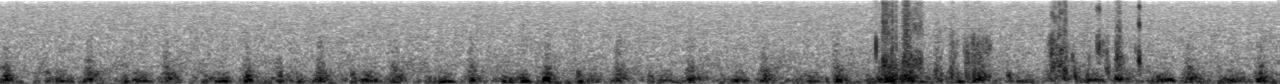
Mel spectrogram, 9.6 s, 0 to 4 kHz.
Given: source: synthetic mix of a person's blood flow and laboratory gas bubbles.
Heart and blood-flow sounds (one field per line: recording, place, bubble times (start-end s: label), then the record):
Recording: Doppler ultrasound of blood flow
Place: precordium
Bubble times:
6.57-7.10 s: bubbles
7.13-7.46 s: bubbles
7.88-8.48 s: bubbles
8.53-8.60 s: bubbles
From the record:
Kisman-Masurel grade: 221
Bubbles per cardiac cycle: several, 3 to 8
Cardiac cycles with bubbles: 10 to 50%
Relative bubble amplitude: barely perceptible (0.100 to 0.250)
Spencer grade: 2 (many but less than half of the cardiac periods contain bubble signals, singularly or in groups)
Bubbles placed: only in the low amplitude regions of the cardiac cycle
